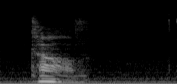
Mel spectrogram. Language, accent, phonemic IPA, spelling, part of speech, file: English, UK, /kɑːv/, carve, verb / noun, En-uk-carve.ogg
- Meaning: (verb) 1. To cut 2. To cut meat in order to serve it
